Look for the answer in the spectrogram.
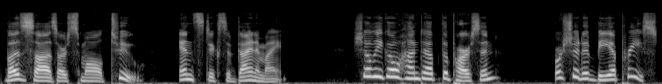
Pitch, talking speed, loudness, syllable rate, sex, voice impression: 220 Hz, 190 wpm, -17 LUFS, 5.3 syllables/s, female, feminine, adult-like, tensed, powerful, slightly bright, clear, fluent, slightly raspy, slightly friendly, slightly unique, lively, intense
